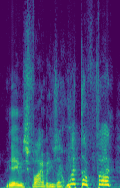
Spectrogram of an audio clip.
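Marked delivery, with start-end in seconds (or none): 1.0-1.7 much higher, stunned exclamation; jolted by the blast in his face; startled outburst. Retold or imitated. Power guy after the breaker box explodes, high startled outburst.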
